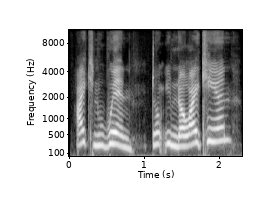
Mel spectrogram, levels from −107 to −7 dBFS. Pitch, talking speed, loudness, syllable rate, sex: 275 Hz, 180 wpm, -17 LUFS, 4.1 syllables/s, female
